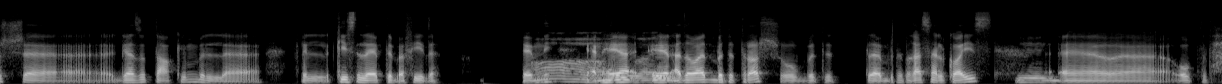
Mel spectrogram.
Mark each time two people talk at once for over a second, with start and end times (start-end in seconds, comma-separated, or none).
5.3-6.9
